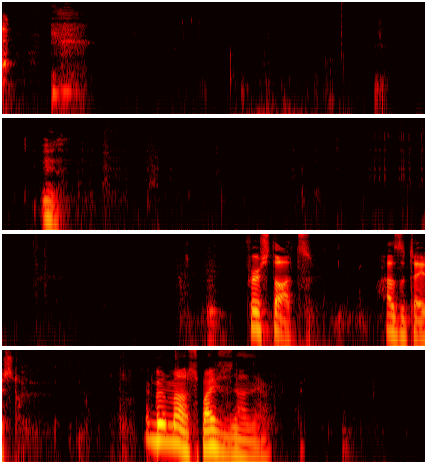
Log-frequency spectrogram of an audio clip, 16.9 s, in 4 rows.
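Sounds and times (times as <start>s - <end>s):
biting and chewing a folded greasy New York pizza slice: 1.2s - 10.5s, 13.0s - 14.4s, 15.0s - 16.9s
speech: 4.6s - 4.9s, 10.9s - 11.6s, 12.3s - 13.0s, 14.1s - 15.4s.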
